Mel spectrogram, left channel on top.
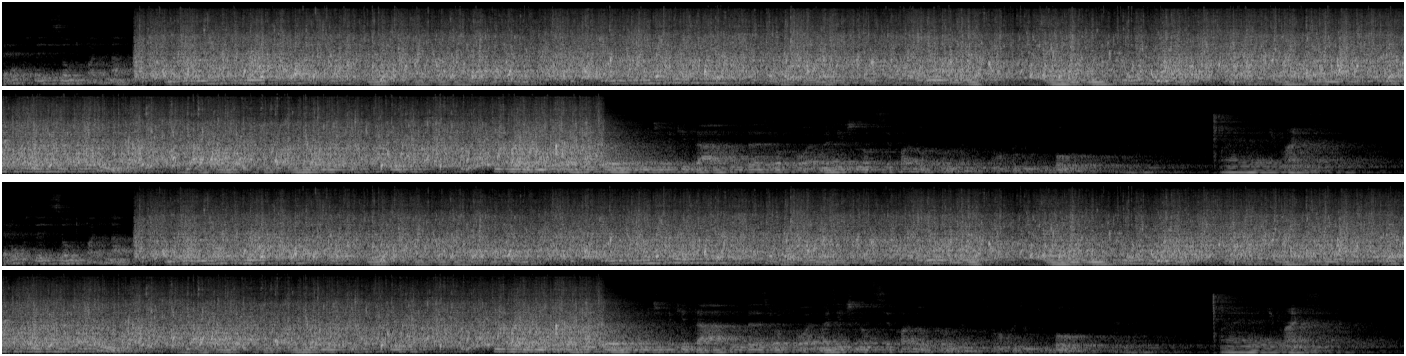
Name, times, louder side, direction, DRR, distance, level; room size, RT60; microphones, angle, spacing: voice 1, 0.0-1.3 1.6-5.5 6.0-9.8 10.4-15.3 16.0-18.2 18.8-24.9, equal, 15° right, -2 dB, 0.9 m, -37 dB
sound 1, 1.3-20.1, left 2 dB, 10° left, 0.3 m, -27 dB
voice 2, 15.7-16.1 25.1-25.4 26.1-27.4, right 1 dB, 75° right, -4 dB, 2.7 m, -44 dB
13.5 x 7.0 x 5.2 m, 2.8 s
head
